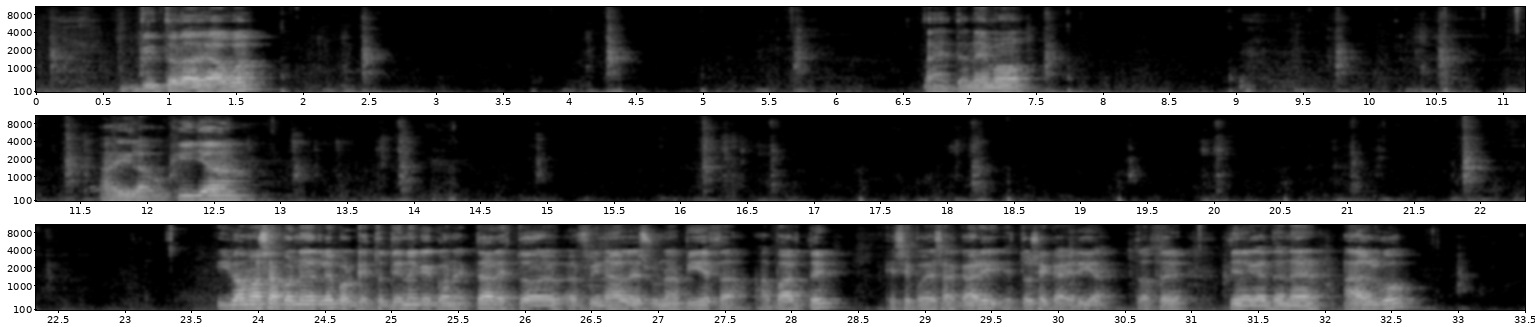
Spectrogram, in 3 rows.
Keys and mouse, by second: 0.6 ctrl+r, 2.0 click, 2.4 ctrl+r, 3.9 click, 4.2 ctrl+r, 5.1 click, 5.8-9.1 middle drag, 7.4 ctrl+r, 9.1 click, 9.2-11.0 middle drag, 10.4 ctrl+r, 11.0 right click, 11.2-13.0 ctrl+middle drag, 12.5 3, 13.0 alt+right click, 13.8 alt+e, 16.2 shift+click, 17.5 click, 18.1 alt+e, 19.4 click, 20.7 click, 20.9 Tab, 21.4-33.5 ctrl+middle drag, 31.8 alt+q.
